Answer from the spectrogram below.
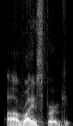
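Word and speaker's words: Rijnsburg: Rheinsberg, yes. It's the Dutch pronunciation.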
